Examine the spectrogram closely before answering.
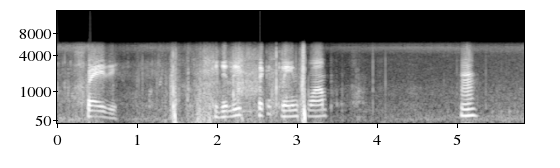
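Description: A dog splashes and wades through shallow water.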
